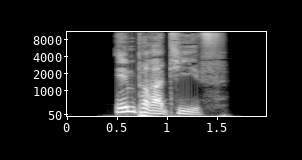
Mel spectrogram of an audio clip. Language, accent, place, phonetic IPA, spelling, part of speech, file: German, Germany, Berlin, [ˈɪmpeʁatiːf], Imperativ, noun, De-Imperativ.ogg
- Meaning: imperative (verbal mood)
